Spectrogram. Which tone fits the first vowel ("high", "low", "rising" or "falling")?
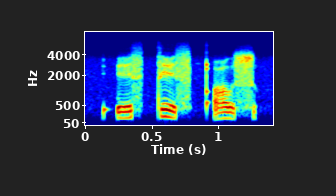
low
